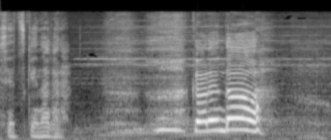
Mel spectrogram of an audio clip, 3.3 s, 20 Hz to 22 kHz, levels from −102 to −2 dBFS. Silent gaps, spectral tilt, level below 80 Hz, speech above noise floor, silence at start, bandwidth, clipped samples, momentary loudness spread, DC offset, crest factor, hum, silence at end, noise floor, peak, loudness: none; -2.5 dB/octave; -54 dBFS; 24 dB; 0 s; 16 kHz; under 0.1%; 24 LU; under 0.1%; 16 dB; none; 0.05 s; -37 dBFS; 0 dBFS; -13 LUFS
